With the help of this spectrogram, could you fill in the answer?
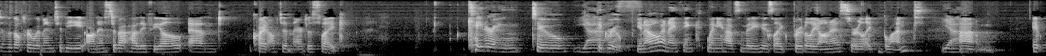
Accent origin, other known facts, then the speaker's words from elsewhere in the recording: Vancouver, British Columbia, Canada; I grew up in Vancouver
